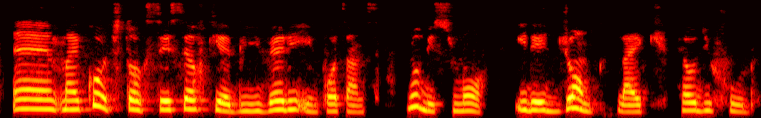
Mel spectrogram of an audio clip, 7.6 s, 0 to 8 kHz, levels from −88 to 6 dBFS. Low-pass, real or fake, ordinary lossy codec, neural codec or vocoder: 7.2 kHz; real; none; none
